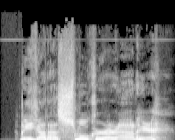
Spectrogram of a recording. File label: heard smoker, survivor voice; namvet; Left 4 Dead 2; left4dead2 dlc2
